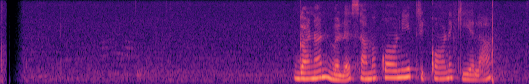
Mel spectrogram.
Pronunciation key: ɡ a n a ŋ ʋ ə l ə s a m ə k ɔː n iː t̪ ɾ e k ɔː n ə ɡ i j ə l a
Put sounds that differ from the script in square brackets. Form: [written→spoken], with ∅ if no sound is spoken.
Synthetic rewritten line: ɡ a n a [ŋ→n] ʋ ə l ə s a m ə k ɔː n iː t̪ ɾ [e→i] k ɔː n ə [ɡ→k] i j ə l a

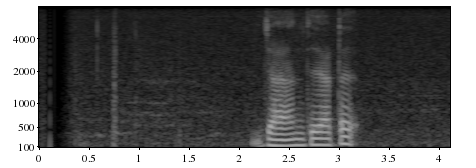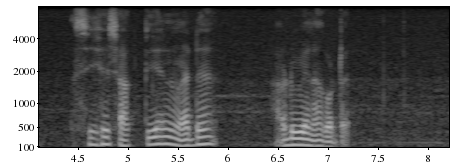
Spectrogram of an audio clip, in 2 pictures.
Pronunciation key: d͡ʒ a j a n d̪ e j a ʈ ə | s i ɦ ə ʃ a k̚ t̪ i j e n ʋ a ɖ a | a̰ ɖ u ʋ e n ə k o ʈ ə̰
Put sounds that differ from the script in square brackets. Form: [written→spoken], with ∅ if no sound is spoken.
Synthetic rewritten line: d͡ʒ a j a n [d̪→t̪] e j a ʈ ə | s i ɦ ə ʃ a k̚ t̪ i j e n ʋ [a→æ] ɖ [a→ə] | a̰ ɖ u ʋ e n ə k o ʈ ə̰

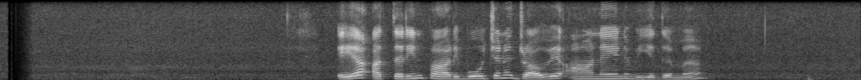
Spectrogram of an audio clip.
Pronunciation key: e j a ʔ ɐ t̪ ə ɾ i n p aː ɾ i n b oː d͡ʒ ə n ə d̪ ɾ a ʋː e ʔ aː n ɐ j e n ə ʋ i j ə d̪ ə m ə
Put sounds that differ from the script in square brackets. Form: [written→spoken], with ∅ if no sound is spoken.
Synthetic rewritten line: e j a ʔ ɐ t̪ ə ɾ i n p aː ɾ i [n→∅] b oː d͡ʒ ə n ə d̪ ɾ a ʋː e ʔ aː n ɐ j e n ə ʋ i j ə d̪ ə m ə

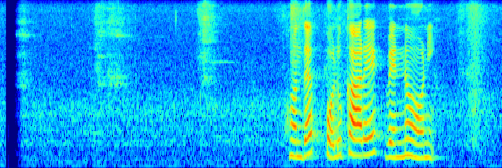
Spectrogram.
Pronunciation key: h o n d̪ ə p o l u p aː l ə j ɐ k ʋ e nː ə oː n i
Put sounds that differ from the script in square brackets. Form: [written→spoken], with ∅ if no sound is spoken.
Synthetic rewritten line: h o n d̪ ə p o l u [p→k] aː [l→ɾ] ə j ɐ k ʋ e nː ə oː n i

